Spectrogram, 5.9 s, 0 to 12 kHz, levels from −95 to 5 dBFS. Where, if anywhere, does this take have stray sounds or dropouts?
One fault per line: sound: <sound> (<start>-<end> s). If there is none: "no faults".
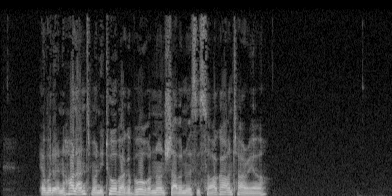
no faults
